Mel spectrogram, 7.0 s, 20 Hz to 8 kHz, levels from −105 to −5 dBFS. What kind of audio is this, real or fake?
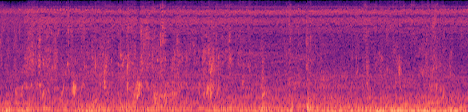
fake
